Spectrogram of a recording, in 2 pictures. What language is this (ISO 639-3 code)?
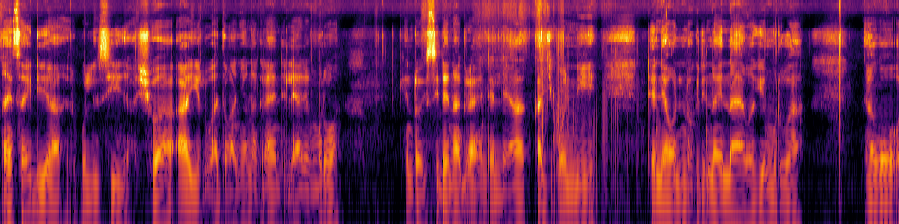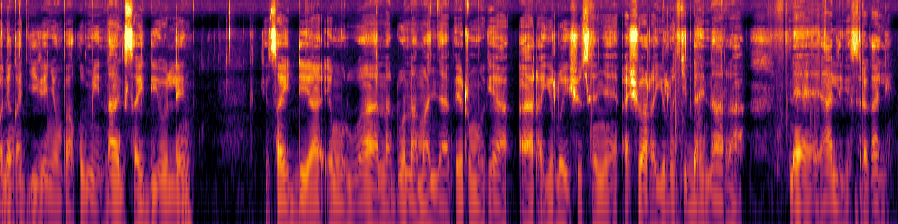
mas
